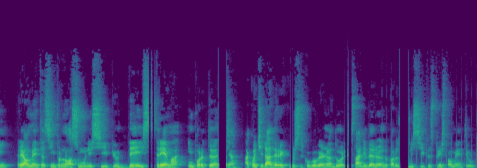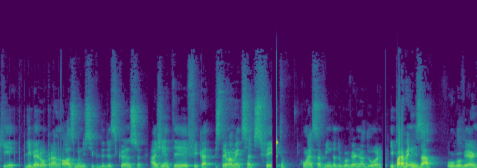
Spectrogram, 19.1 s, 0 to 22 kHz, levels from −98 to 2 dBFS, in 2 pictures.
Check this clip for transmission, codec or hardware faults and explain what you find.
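Two faults can be heard: repeated dropouts from corrupt frames being muted, and a ticking click train in the middle section.

Corrupt frame muted: the sound abruptly cuts to silence at 2.97–3.11 s, 4.37–4.55 s, 5.81–5.87 s, 6.90–7.06 s, 7.99–8.19 s, 10.75–10.81 s, 14.98–15.10 s and 17.19–17.27 s. Each gap lasts between 60 and 200 ms, consistent with whole compressed frames. Bit errors made those frames undecodable, so the player substituted silence for them without shifting the timing.

Train of clicks: from 7.64 to 11.12 s, a steady ticking runs at about 10 clicks per second, roughly forty in all. The clicks reach about the level of the sound itself. They likely come from electrical interference or a struggling interface injecting regular pulses.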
